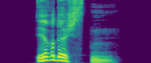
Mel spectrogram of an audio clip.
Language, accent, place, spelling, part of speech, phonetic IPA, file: German, Germany, Berlin, irdischsten, adjective, [ˈɪʁdɪʃstn̩], De-irdischsten.ogg
- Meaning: 1. superlative degree of irdisch 2. inflection of irdisch: strong genitive masculine/neuter singular superlative degree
